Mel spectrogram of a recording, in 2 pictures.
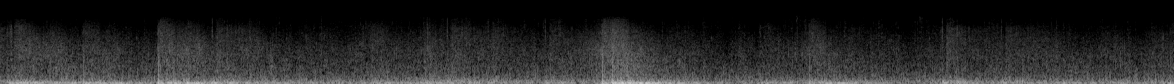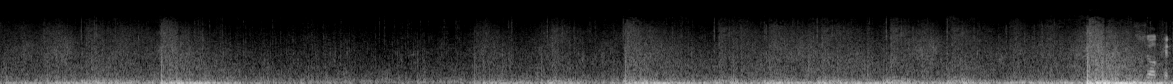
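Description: Musket volleys and artillery fire from the Napoleonic battle game Scourge of War: Waterloo, a continuous rumbling barrage with repeated deep booms rising above rolling crackle at middle distance.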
